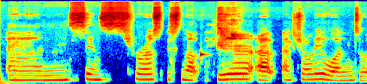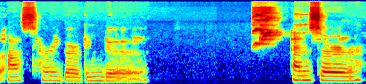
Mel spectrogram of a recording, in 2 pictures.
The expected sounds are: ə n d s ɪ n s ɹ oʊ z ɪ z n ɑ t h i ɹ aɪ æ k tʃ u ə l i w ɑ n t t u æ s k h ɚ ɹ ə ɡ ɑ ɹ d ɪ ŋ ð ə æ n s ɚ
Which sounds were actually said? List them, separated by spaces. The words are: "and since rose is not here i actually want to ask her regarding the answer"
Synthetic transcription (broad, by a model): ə n s ɪ n s ɹ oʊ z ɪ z n ɑ t h i ɹ aɪ æ k tʃ u ə l i w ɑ n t t u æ s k h ɚ ɹ ə ɡ ɑ ɹ d ɪ ŋ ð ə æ n s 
